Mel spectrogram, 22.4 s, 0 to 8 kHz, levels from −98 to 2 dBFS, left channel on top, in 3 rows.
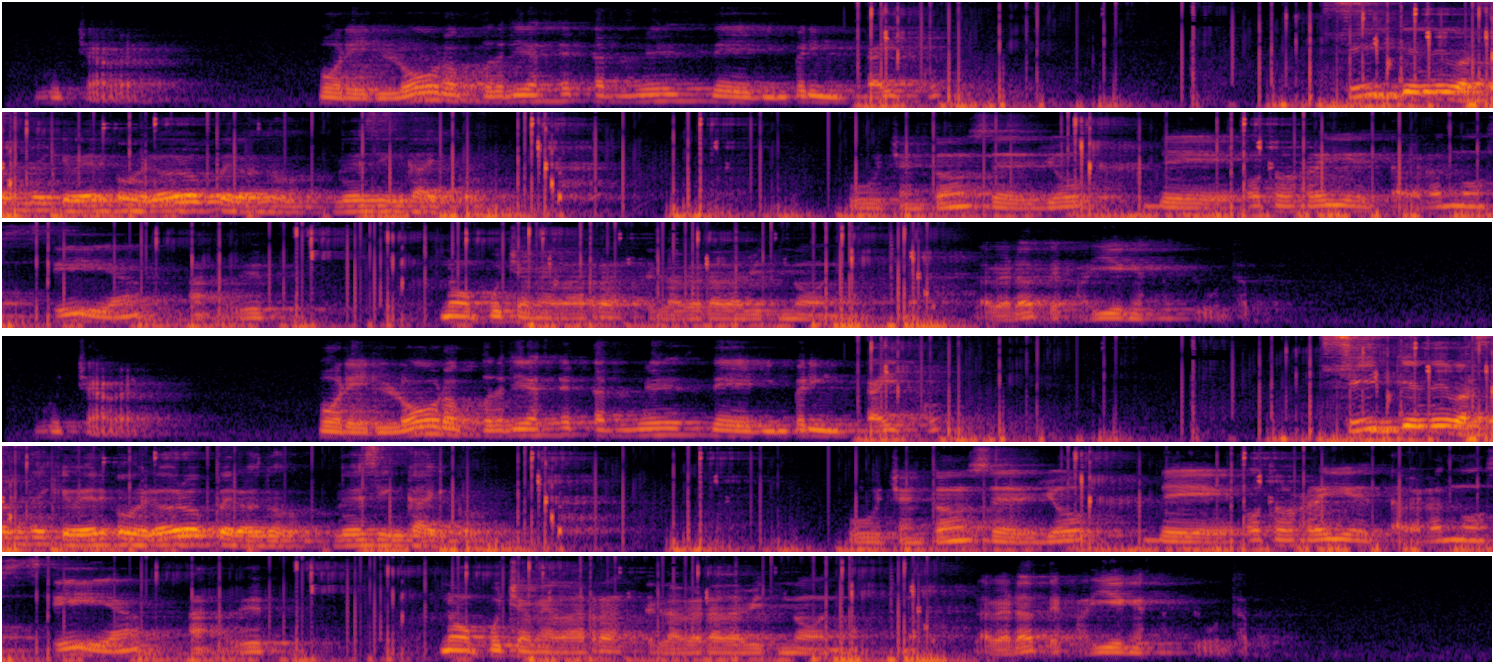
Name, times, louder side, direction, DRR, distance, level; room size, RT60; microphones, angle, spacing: voice 1, 0.2-0.7 1.6-4.7 11.7-12.9 13.2-16.3 17.1-19.5 19.8-21.0, right 2 dB, 45° right, 7 dB, 1.5 m, -36 dB
sound 1, 4.3-19.6, left 2 dB, 15° left, 1.0 m, -39 dB
voice 2, 6.6-9.9, right 2 dB, 75° right, 12 dB, 2.9 m, -29 dB
26.0 x 21.0 x 8.1 m, 0.80 s
head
